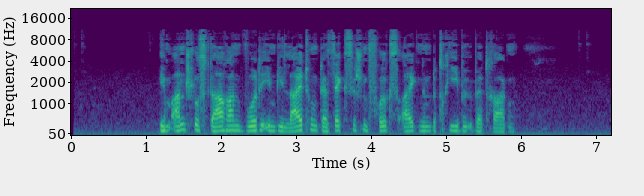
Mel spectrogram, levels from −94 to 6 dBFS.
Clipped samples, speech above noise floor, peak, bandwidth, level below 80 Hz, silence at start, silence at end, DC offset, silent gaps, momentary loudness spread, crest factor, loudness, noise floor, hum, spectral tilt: under 0.1%; 34 dB; -6 dBFS; 11.5 kHz; -54 dBFS; 1.2 s; 1.3 s; under 0.1%; none; 9 LU; 20 dB; -25 LUFS; -59 dBFS; none; -5 dB/octave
